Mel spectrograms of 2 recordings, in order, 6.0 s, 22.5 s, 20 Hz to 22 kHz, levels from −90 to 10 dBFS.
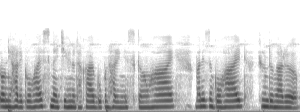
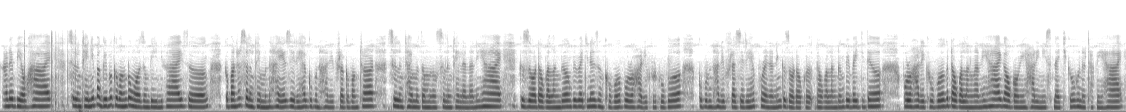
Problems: none marked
